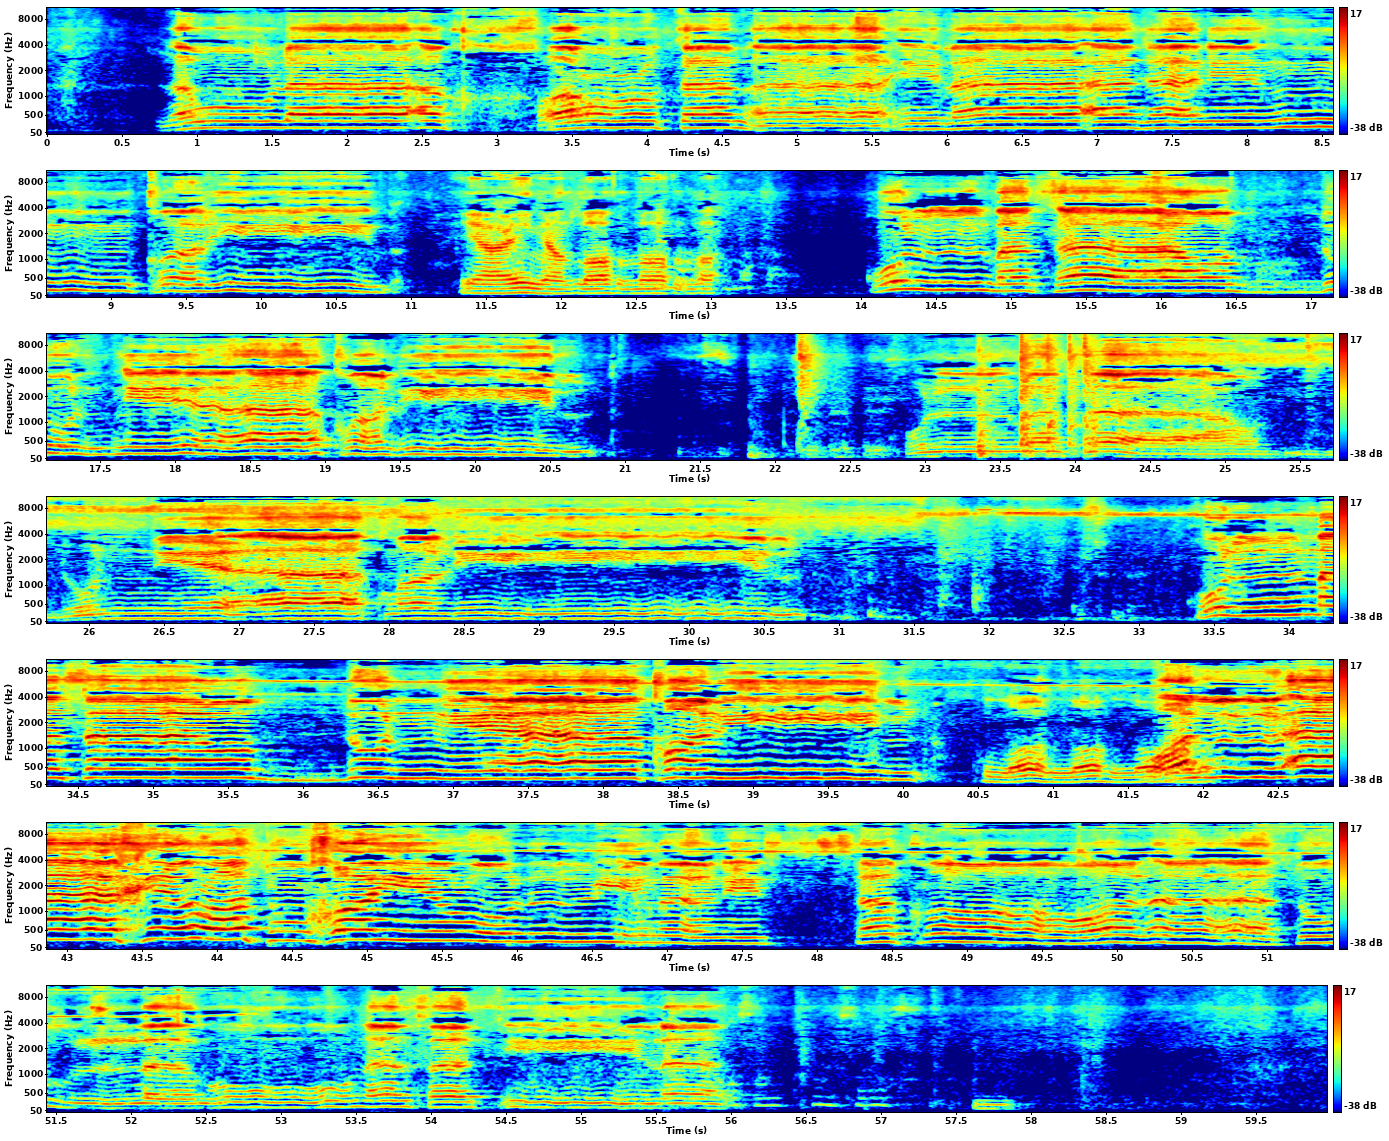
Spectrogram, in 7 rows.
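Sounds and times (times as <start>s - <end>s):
man reciting melodically: 0.7s - 20.9s, 22.4s - 31.5s, 33.4s - 56.2s.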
